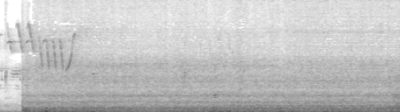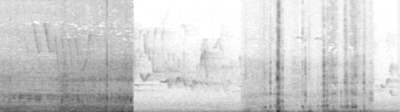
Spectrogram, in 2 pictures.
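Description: Tractor engine noise, started with a hand crank and running steadily, growing a little louder and then cutting off suddenly about eight seconds in. A few light clicks and one sharp click follow.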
